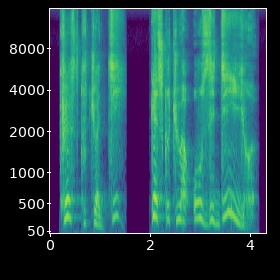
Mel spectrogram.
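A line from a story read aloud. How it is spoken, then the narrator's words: Strained hiss from tight throat. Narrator (French): Ces paroles sifflaient, sortaient, avec peine de la gorge contractée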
